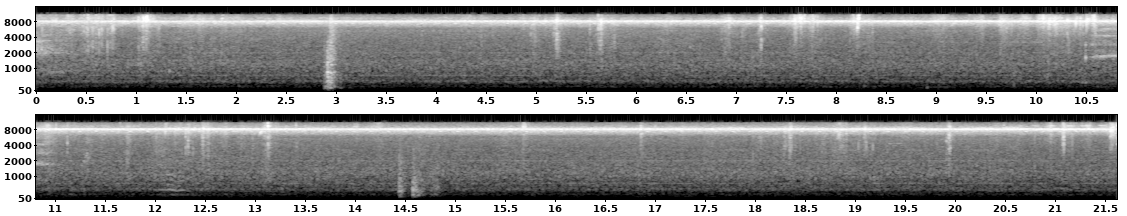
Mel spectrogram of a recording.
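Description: Honey bees buzz around the frames of a hive box, a steady close drone that carries through the whole stretch, with a couple of sharp knocks and brief louder passes.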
